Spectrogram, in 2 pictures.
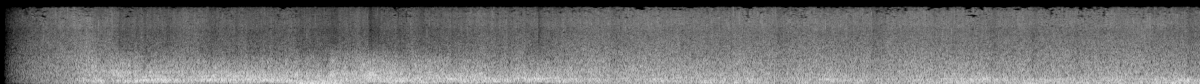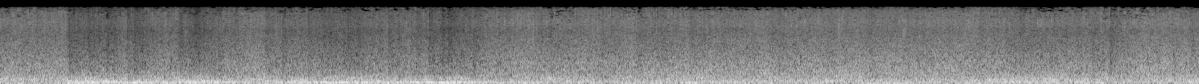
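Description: Steady heavy rain with rolling thunder, fading in at the start; the thunder rumbles deepest a couple of seconds in and again around thirteen to seventeen seconds in.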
